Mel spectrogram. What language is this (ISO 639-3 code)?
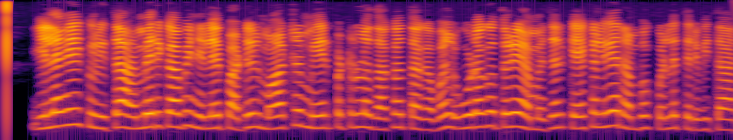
tam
